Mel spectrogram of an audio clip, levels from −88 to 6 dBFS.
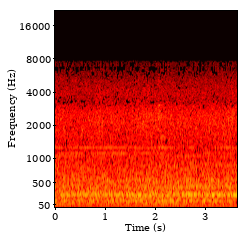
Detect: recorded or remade recorded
